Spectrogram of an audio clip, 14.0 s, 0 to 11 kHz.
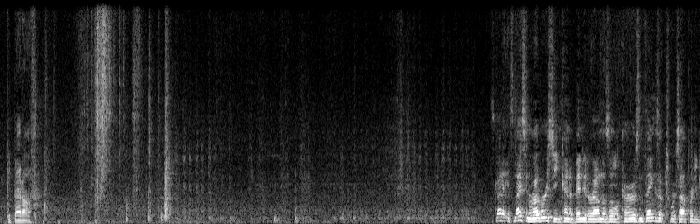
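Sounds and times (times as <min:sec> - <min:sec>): eraser rubbing on plastic: 0:03.2 - 0:09.6.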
